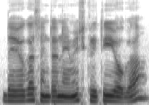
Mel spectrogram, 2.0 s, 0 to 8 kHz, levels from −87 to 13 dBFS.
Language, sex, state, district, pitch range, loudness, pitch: English, male, Karnataka, Bangalore, 135-150 Hz, -11 LUFS, 140 Hz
